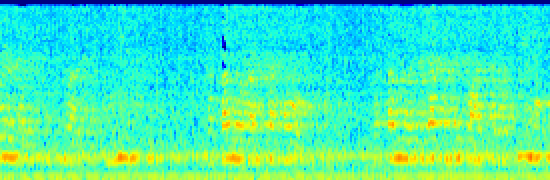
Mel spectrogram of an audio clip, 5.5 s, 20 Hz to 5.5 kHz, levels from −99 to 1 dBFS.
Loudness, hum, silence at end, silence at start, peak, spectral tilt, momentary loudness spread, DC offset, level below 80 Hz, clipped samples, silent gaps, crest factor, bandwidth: -33 LUFS; none; 0 s; 0 s; -16 dBFS; -6.5 dB/octave; 10 LU; 0.5%; -44 dBFS; under 0.1%; none; 16 dB; 5.2 kHz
